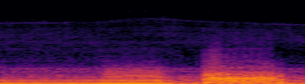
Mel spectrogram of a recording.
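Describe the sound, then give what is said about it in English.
A video game truck engine hums steadily, sags briefly as it shuts off from an engine malfunction, then kicks back in with a louder, rougher surge of rumbling revs before settling. No one speaks. “It just threw an engine malfunction thing and then shut off really quick and turned back on.”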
